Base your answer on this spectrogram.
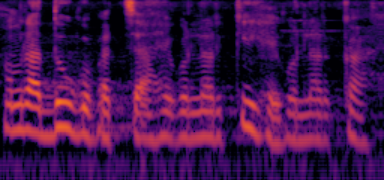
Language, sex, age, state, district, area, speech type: Maithili, female, 45-60, Bihar, Begusarai, rural, spontaneous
